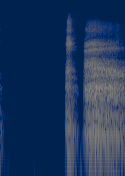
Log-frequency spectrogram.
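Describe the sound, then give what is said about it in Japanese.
Two soft breaths are blown into the listener's ear to tickle it: a quick airy puff, then a longer, steady exhale with a gentle hiss. No voice is heard, only the breath after a moment of silence. “これを着てこうしてキューンって腕を抱きしめて思いっきり寄りかかって、お兄さんの耳吐息でふうふうくすぐっちゃいますね。”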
